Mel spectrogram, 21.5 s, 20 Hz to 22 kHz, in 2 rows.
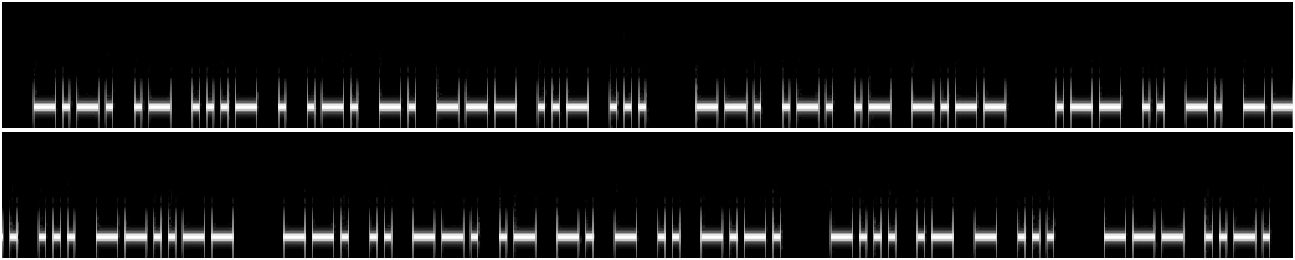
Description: Morse code, heard as a keyed tone, about 20 wpm, 700 Hz. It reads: CAVERNOUS GRAY WINGS, GIGANTIC BATS OF
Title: A Sound Of Thunder 20wpm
